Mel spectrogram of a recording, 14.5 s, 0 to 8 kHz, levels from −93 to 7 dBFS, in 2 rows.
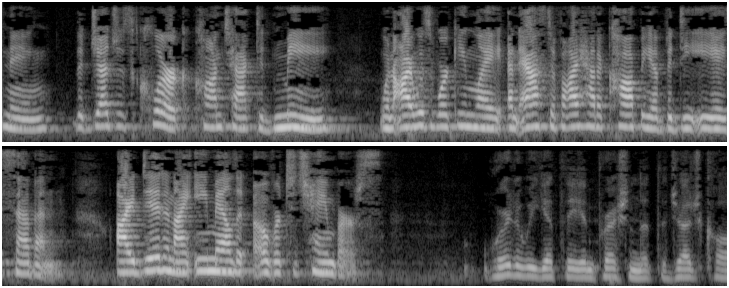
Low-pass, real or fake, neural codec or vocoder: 7.2 kHz; real; none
